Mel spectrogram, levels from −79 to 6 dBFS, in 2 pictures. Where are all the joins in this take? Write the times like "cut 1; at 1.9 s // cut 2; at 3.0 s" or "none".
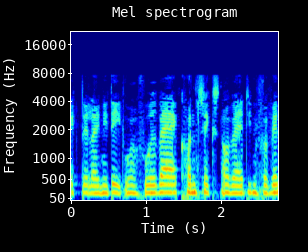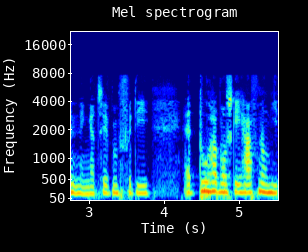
cut 1; at 2.0 s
